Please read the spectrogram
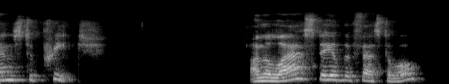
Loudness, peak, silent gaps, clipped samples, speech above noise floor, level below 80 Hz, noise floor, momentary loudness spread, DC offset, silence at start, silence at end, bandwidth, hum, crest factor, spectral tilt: -23 LUFS; -6 dBFS; 1.33-1.40 s, 1.57-2.38 s; under 0.1%; over 66 dB; -72 dBFS; under -90 dBFS; 15 LU; under 0.1%; 0 s; 0.3 s; 12.5 kHz; none; 20 dB; -4.5 dB/octave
